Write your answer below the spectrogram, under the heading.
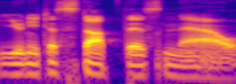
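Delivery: deep, very slow, drawn-out, intimidating voice. Describing Bruce Wayne in the Arkham games, do a deep Kevin Conroy voice. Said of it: "it's a lot deeper".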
